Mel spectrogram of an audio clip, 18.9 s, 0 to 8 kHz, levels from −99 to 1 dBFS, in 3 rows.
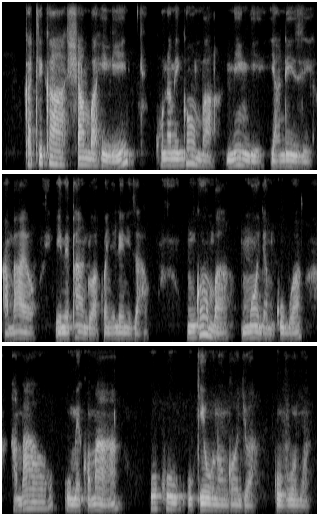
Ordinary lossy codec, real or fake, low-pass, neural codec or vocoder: Opus, 24 kbps; real; 7.2 kHz; none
